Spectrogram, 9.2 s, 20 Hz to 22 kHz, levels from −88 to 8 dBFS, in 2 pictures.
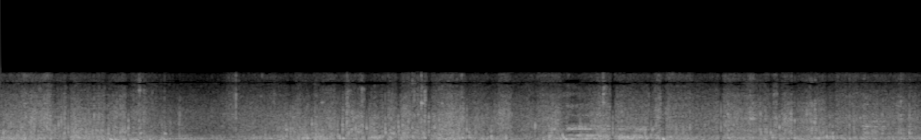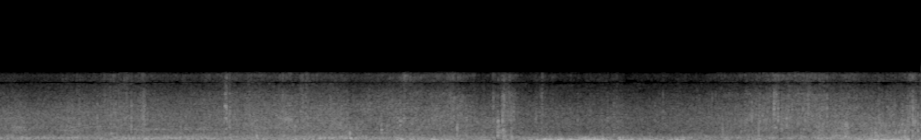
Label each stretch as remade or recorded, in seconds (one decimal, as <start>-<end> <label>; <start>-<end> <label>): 0.0-0.5 remade; 0.5-1.1 recorded; 1.1-3.4 remade; 3.4-4.3 recorded; 4.3-4.8 remade; 4.8-6.0 recorded; 6.0-9.2 remade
